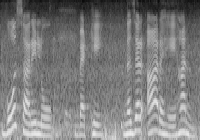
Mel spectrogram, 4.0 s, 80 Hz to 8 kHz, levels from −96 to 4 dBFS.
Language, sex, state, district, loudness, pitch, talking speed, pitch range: Punjabi, female, Punjab, Kapurthala, -13 LUFS, 220 Hz, 120 wpm, 200-240 Hz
